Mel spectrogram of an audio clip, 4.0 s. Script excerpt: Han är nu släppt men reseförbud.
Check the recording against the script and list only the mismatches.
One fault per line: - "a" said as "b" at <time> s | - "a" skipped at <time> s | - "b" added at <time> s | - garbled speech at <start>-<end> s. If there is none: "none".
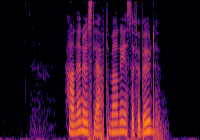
none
